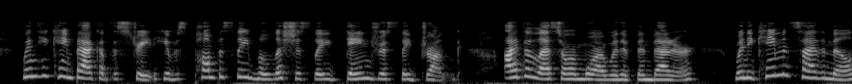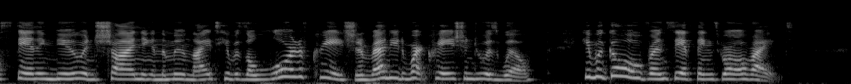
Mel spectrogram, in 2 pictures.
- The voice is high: Yes, very high, 250 Hz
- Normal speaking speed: No, fast, 210 wpm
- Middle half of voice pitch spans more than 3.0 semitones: Yes, average, 3.7 semitones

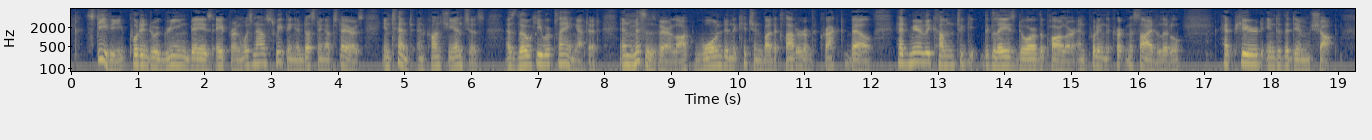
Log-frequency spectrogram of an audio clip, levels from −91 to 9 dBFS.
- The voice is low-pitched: Yes, low, 120 Hz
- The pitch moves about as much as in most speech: Yes, average, 4.0 semitones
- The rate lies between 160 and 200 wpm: Yes, average, 185 wpm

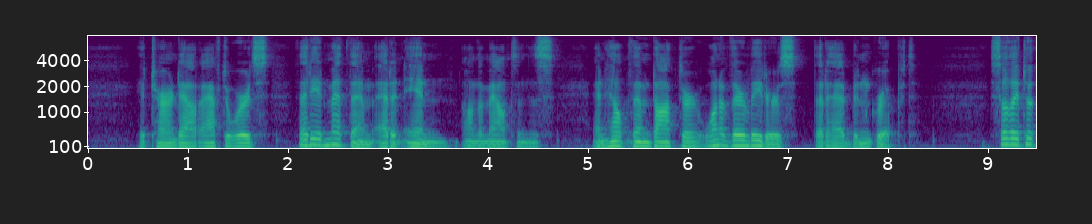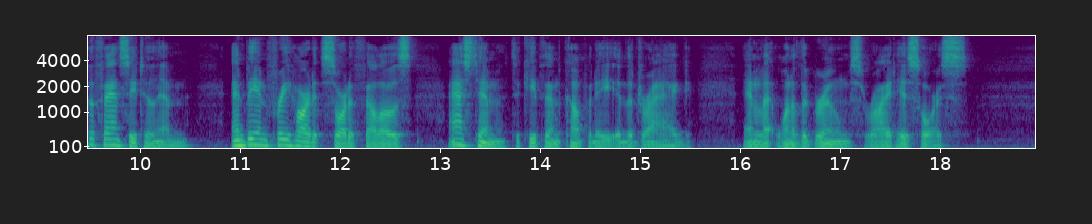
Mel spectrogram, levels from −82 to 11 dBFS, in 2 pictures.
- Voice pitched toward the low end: Yes, very low, 95 Hz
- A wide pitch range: Yes, wide, 6.8 semitones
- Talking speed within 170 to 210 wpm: Yes, average, 185 wpm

